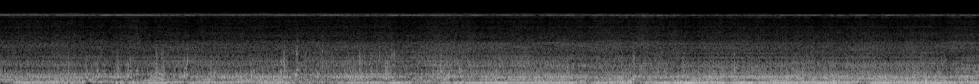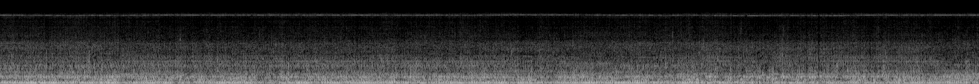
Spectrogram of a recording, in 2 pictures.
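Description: A boat engine rumbles steadily up close.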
